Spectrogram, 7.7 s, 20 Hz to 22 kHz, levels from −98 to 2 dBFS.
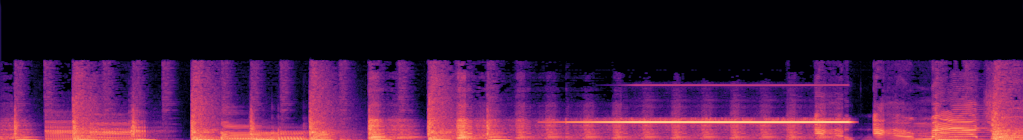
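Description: At 4.03 s a microphone starts picking up the loudspeaker it feeds, and at one frequency the loop gain climbs past unity. That loudspeaker feedback squeal grows by itself as a single tone near 2.9 kHz, swelling over roughly a second until it sits around 10 dB above the rest of the sound. It holds there as a piercing whistle until it stops at 6.44 s.

At 4.24 s, just as the squeal is building, a run of compressed frames is skipped. Those frames never reach the output, either missing from the stream or rejected by the decoder as corrupt. The audio lurches forward by about 150 ms, across roughly seven frames of about 26 ms each.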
